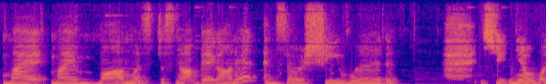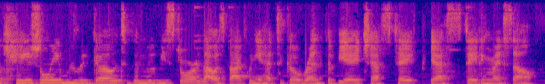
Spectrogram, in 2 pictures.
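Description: A woman guest on a podcast tells stories in a relaxed, chatty way and laughs easily. Her voice sits low and sounds warm. The recording is dull and lo-fi, with faint music underneath. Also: normal speed. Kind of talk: casual conversation.

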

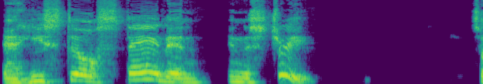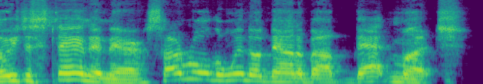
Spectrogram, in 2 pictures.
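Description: A man co-hosting a casual chat, telling a story in an animated way, acting out the voices he quotes and swearing often. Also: moderate pace, breathy edge. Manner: animated, acts out quotes with big pitch jumps, swears often.

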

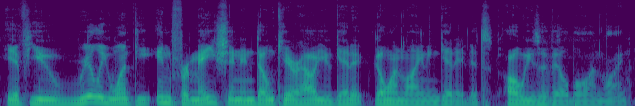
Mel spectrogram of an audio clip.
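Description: A man's voice: medium pitch, fairly even intonation, brisk, a little mellow. A man hosting a podcast in casual chat, explaining things in a wry way. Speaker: podcast host.

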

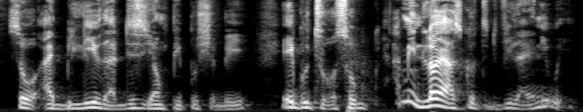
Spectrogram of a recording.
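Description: A man's voice: lowish voice, lively intonation, very fast, slightly rough. A man with a Nigerian accent, speaking as a guest in a casual talk-show discussion, earnest and persuasive, with many fillers and restarts. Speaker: guest advocating for skit makers.

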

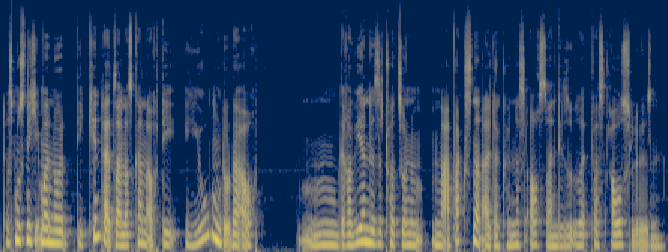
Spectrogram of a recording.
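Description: A woman hosting a self-help podcast, talking calmly and gently to the listener in a reflective, coaching manner. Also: on the low side, brisk, creaky. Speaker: podcast host.

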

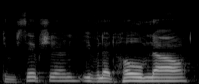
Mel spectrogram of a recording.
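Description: A young South African man answering casually in an interview, telling things in relaxed everyday slang as a musician. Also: fairly high pitch, normal speed. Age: young adult. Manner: slangy, conversational storytelling.

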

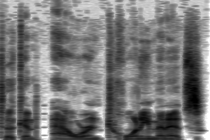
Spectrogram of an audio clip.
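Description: A man's voice: medium pitch, level tone, normal speed, dry recording, studio quality. A man in his thirties co-hosting a podcast, chatting casually in a rambling, jokey way that often interrupts itself. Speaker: podcast co-host. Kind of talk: casual chat. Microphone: podcast recorder.

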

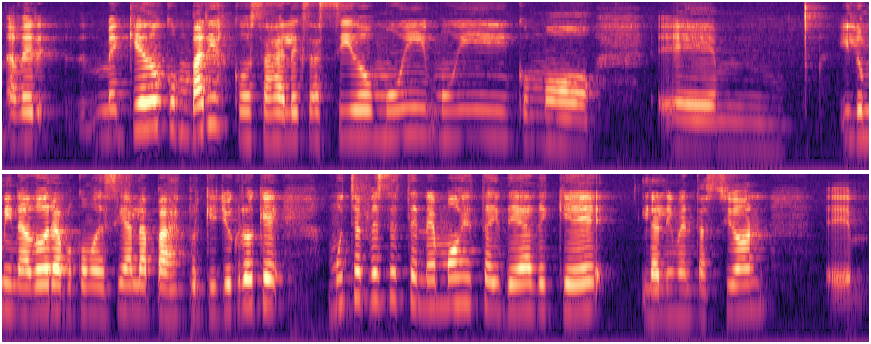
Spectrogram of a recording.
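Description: A woman's voice: on the high side, normal speed. A woman co-hosting a parenting talk show, chatty, with many fillers and restarts. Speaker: co-host. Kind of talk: casual radio talk.

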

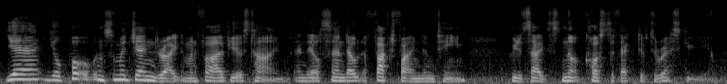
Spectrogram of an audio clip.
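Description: A man's voice: fairly high pitch, brisk, gravelly, a little hiss or hum. A man voicing a smug, slick corporate executive who talks in a breezy, condescending, amused way.

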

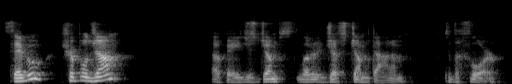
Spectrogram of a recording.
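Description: A man's voice: on the low side, fast talker, a bit bright. A man speaking as a casual wrestling commentator, calling moves as they happen in a conversational voice. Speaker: podcast co-host.

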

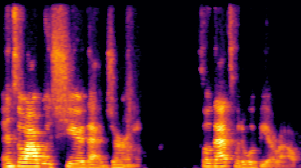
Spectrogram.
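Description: A Brooklyn, New York woman with a bright, forceful, medium-pitched voice answers interview questions as a nonprofit executive at a moderate pace. She's earnest and emphatic, repeating words to hammer her points home.

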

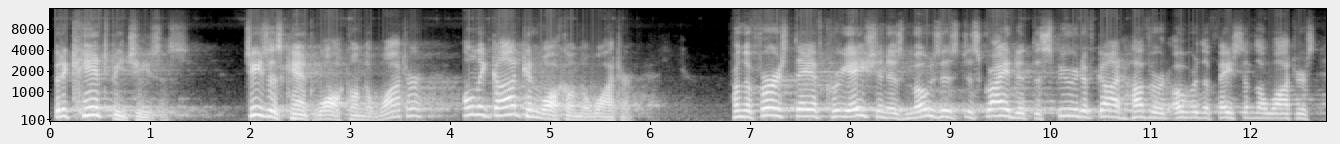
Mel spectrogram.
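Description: A man's voice: high-pitched, big pitch swings, moderate pace, darkish tone. Man preaching a vivid story, echoing hall. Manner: vivid second-person retelling, drawing the listener into the scene. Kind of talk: dramatic sermon storytelling.

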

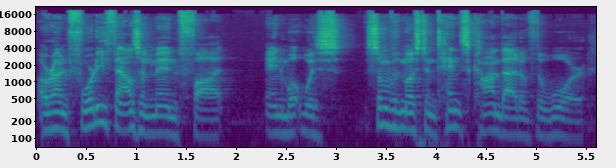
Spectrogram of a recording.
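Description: A man's voice: medium pitch, moderate pace. A man co-hosting a history podcast, telling the story in semi-scripted narration, recorded in an attic. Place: indoors in the attic of a historic house. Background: air conditioning may be running.

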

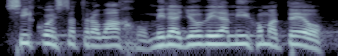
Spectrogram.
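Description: High-voiced pastor in a reverberant hall. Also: male voice, fairly quick. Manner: conversational, keeps asking the congregation questions. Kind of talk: sermon. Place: church hall. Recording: long church-hall reverb.

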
